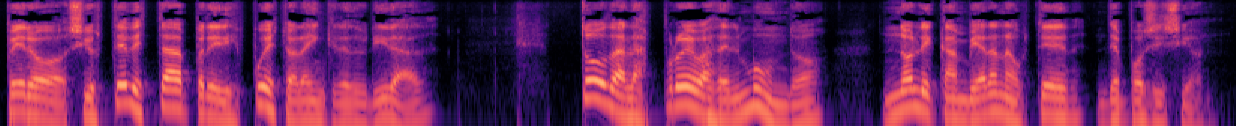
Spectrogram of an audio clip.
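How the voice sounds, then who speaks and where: A man with a warm, medium-pitched voice preaches a sermon, retelling a Bible story conversationally. He poses rhetorical questions to his listeners and slows down to emphasize key sayings. The studio-quality recording has no echo.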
